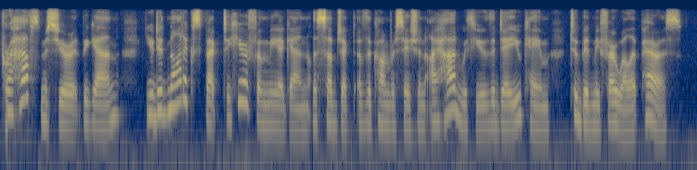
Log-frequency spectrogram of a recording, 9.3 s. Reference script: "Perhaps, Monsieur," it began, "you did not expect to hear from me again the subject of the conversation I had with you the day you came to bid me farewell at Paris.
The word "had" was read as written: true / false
true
